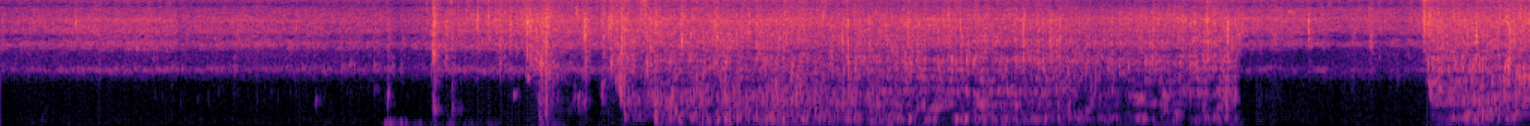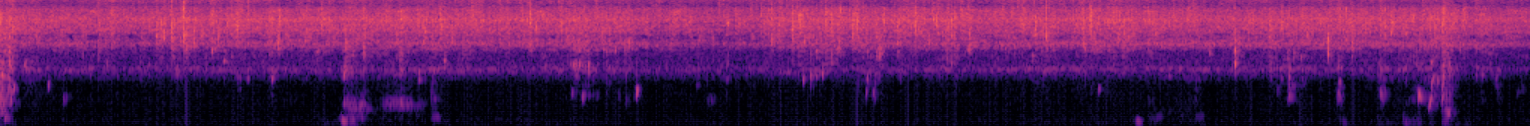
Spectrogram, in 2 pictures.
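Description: Water splashes and pours steadily into a bowl while dishes and vegetables are washed outdoors, with a brief pause midway and then a continued gentle trickle and drips.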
